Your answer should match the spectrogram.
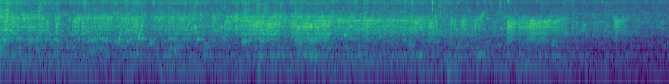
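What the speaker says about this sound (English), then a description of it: "Let's give it its final flush, shall I?" A Mansfield toilet flushing up close, a loud rushing gush of water swirling down the bowl and draining steadily for several seconds, with no talk.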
